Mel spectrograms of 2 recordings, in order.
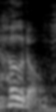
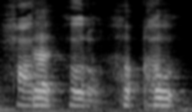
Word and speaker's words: Hodel: How do you say his last name again? Hodel. – Hodel. Like he was a junior.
